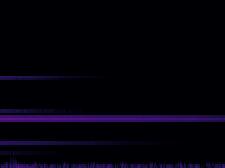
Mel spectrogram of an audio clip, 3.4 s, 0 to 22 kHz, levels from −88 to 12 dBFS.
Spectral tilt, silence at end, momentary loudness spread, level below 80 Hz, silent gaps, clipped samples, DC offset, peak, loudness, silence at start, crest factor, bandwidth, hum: -3.5 dB/octave; 0 s; 6 LU; -76 dBFS; none; under 0.1%; under 0.1%; -52 dBFS; -65 LUFS; 0 s; 12 dB; 15 kHz; none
